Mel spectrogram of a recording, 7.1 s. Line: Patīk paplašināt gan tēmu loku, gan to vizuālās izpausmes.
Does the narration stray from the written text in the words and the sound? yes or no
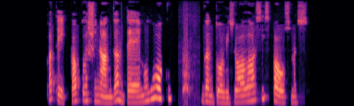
yes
